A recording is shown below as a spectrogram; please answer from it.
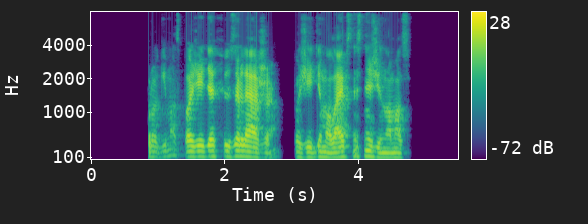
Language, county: Lithuanian, Kaunas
